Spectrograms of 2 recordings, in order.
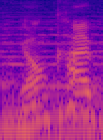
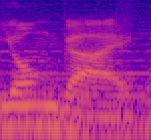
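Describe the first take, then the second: First: The second syllable begins with a k sound. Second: The second syllable begins with a g sound. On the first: The speaker calls it right. "Yonkai breaks the rules of Ka becoming Ga" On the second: The speaker calls it wrong. "Yonkai should become Yongai, but it doesn't"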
